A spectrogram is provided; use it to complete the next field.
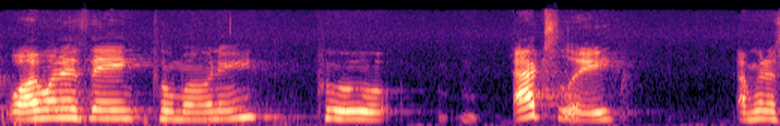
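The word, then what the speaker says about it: Pulmuone: because during the market, Pumu1 came by, and I told them that I've heard so many people mispronounce Pumoni, and I was like, they're not Italian, folks.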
